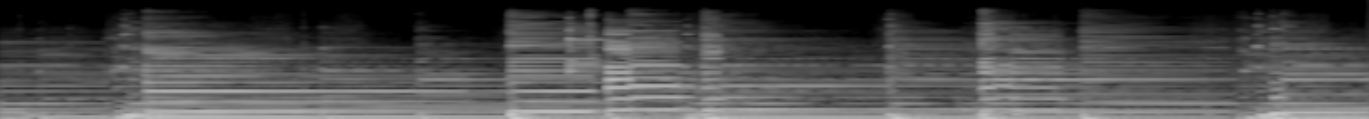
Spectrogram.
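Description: Background music: acoustic guitar strumming chords, with a new strum every second or two.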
